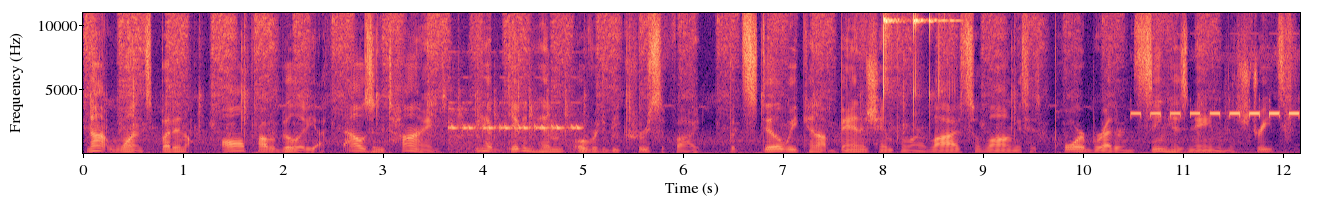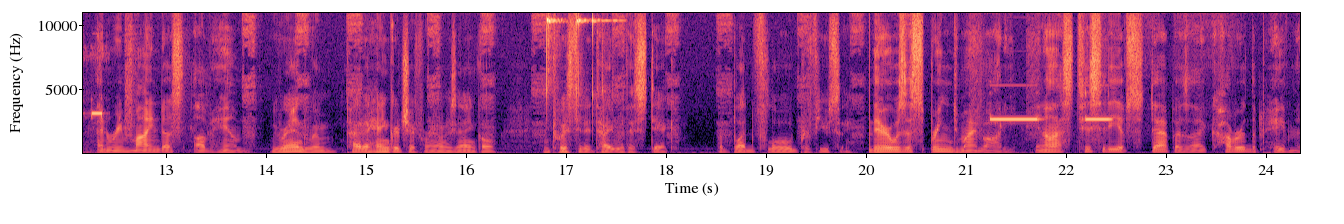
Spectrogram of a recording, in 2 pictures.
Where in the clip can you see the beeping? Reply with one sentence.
The beeping can be heard from 3.6 to 5.0 s, from 10.4 to 12.4 s and from 21.1 to 22.5 s.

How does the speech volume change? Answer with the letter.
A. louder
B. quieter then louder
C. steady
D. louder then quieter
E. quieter
C.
